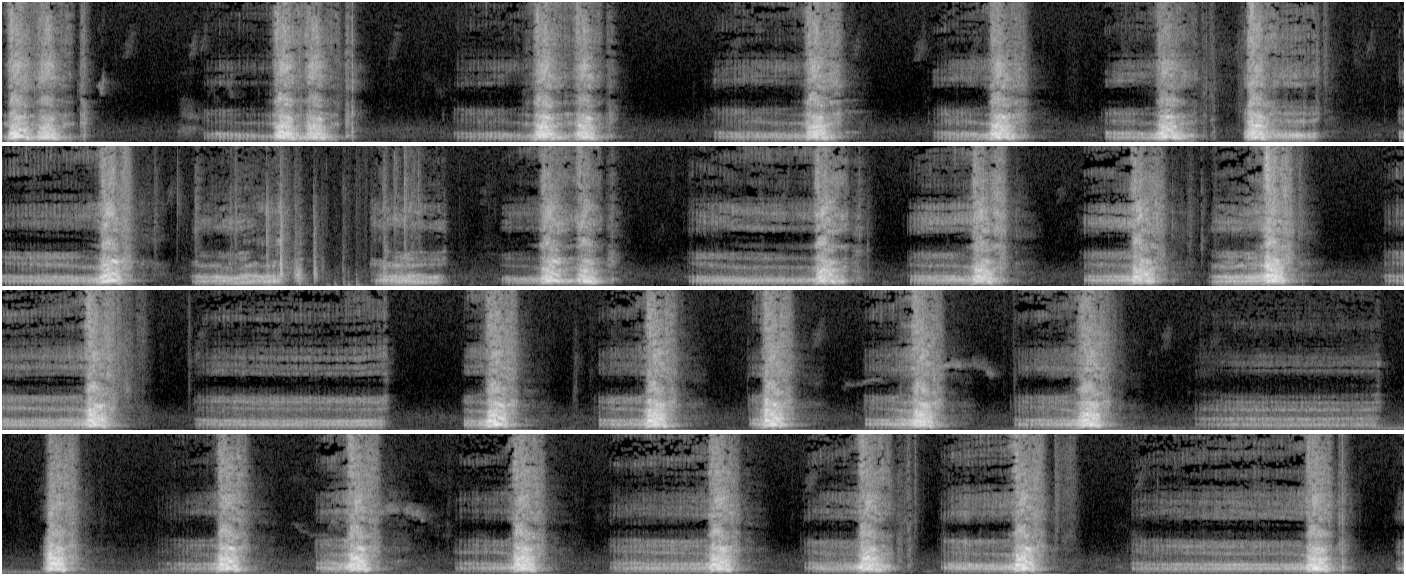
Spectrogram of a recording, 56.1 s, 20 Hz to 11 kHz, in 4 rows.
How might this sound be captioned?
11 min of Neighbor dog growling and barking. Not sure of the breed- about the size of a german shepherd. A growl and bark of medium cadence with one scratch at a wooden fence.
